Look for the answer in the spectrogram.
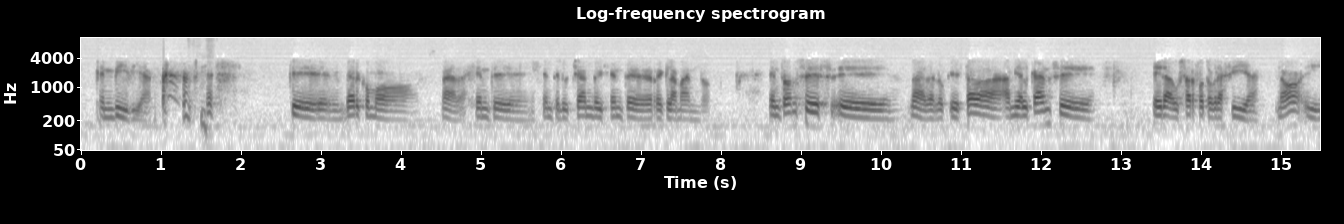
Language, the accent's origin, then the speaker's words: Spanish; La Plata, Buenos Aires Province, Argentina; Yo, que soy platense, pero no vivo en La Plata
